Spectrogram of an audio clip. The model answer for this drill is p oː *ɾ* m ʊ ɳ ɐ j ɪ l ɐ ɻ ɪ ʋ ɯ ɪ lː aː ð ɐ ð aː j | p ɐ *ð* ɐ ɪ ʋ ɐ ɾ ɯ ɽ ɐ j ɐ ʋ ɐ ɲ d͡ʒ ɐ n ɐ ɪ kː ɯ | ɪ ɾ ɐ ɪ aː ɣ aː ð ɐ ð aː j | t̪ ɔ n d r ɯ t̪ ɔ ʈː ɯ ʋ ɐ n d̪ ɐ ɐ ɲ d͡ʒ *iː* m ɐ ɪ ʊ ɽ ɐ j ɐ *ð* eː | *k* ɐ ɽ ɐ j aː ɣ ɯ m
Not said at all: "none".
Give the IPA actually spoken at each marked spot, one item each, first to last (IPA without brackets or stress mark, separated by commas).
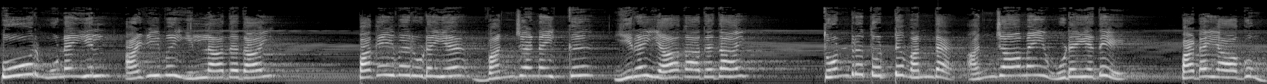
ɾ, ɣ, aː, ð, p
